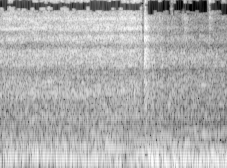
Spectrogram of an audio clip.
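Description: Regal Riches video slot machine playing its reel-spin anticipation music while the last reel spins after two free-games symbols have landed, over a dense low casino din. A sharp click comes about one and a half seconds in.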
